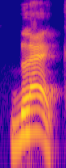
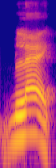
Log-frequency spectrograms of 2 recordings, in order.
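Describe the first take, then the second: No difference in how they are said.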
